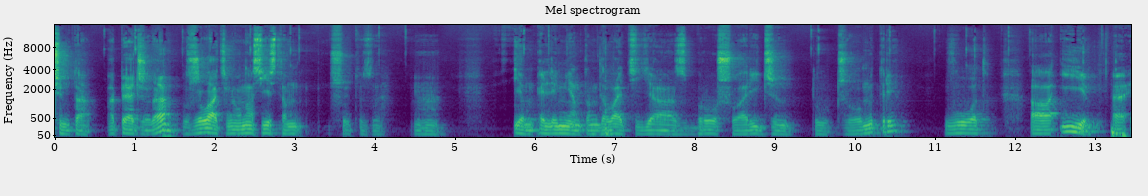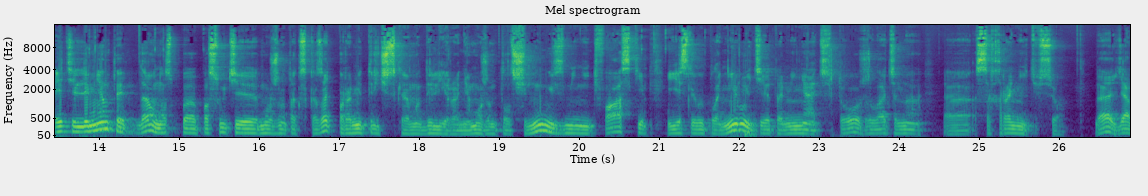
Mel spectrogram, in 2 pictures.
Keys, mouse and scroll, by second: 0.7 drag, 1.3 middle click, 2.4 click, 2.9 click, 4.0-4.3 middle drag, 5.6 drag, 6.1 middle click, 6.8 w, 10.4-10.9 middle drag, 11.3 click, 11.8 middle drag, 13.8 click, 14.6 click, 15.2 click, 20.9 click, 21.3 middle click, 23.1 ctrl+s.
